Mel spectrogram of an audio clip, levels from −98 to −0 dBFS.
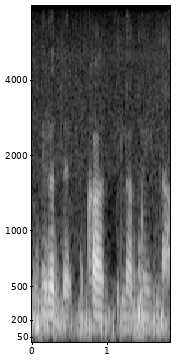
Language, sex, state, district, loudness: Kannada, male, Karnataka, Bellary, -22 LUFS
